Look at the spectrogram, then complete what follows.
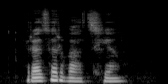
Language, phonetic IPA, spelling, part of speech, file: Polish, [ˌrɛzɛrˈvat͡sʲja], rezerwacja, noun, LL-Q809 (pol)-rezerwacja.wav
